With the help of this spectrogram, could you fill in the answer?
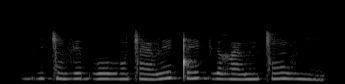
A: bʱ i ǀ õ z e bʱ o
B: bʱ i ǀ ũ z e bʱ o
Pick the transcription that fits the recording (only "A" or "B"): B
